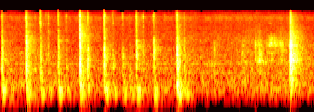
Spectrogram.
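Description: Fingers type a card number on a computer keyboard, a quick uneven run of about a dozen close, crisp key clicks, alone without voices.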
